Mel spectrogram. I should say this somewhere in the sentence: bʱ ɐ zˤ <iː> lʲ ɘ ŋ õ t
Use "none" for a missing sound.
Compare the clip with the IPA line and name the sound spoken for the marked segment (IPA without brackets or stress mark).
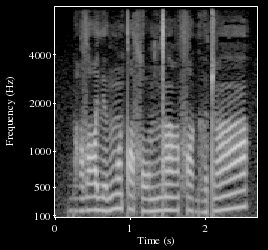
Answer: iː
